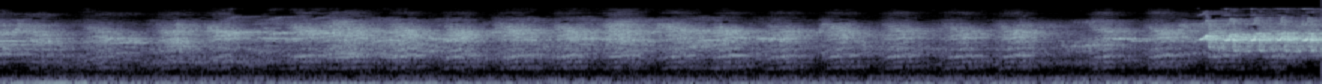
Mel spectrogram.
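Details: A group of zebra finches at their lunch keep up rapid, overlapping high chirps, several per second, ending in a louder, clearer nasal beep.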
